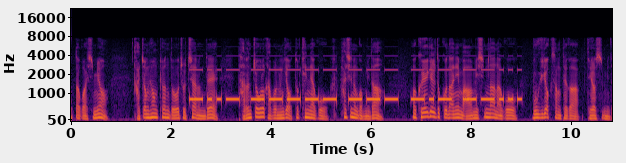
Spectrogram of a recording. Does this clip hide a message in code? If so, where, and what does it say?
Yes: Morse code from 2.3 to 9.1 s, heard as a keyed tone, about 13 wpm, 780 Hz, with speech in Korean. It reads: X0OK7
